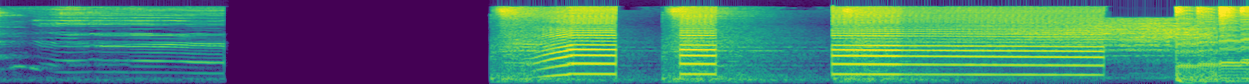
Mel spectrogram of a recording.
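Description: A cartoon character's high-pitched squealing voice slides downward. After a second of silence it gives a scream that rises and breaks off, a short repeat of it, and then one long held scream, chopped and repeated as in a sparta remix. Electronic dance music starts at the very end.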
